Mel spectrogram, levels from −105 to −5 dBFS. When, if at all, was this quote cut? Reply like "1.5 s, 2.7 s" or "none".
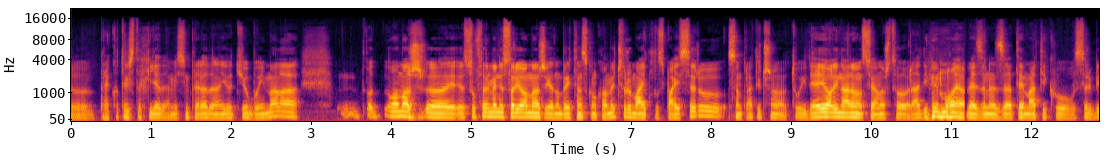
8.2 s, 11.2 s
